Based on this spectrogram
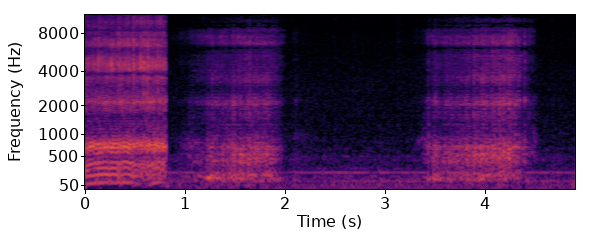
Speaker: My husband snoring in his sleep and scared the baby.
